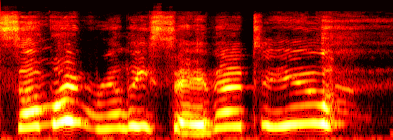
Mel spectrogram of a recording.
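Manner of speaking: very high, shrill, loud voice, way above normal. Retelling a coworker's reaction to a remark: imitating a much higher voice. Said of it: "five octaves higher voice than usual".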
